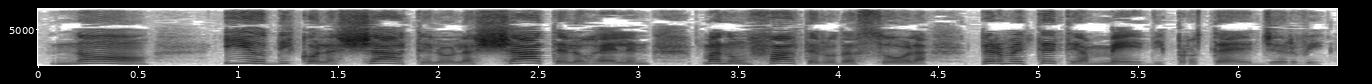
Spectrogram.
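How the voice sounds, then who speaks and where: Brief: woman voicing a pleading, impassioned gentleman suitor, audiobook, bright forward tone. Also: mid-range voice, moderate pace, no echo. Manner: impassioned, insistent, rising to loud outbursts. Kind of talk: audiobook reading.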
